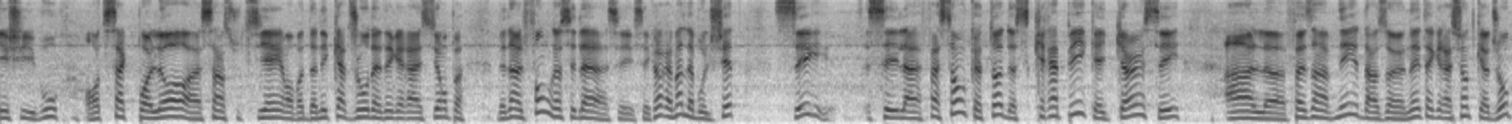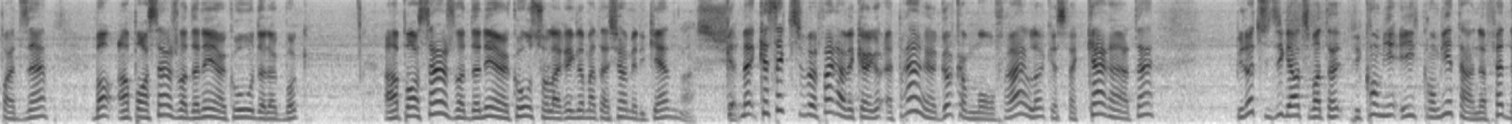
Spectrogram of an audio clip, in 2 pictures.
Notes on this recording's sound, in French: En direct du Relais Routier Petit. Le truck stop accueillait Burrowes, Traction et TruckPro qui ont offert des repas gratuits aux camionneurs pour les remercier de leur travail en période difficile de la Covid-19.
